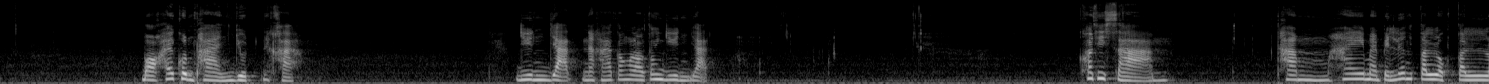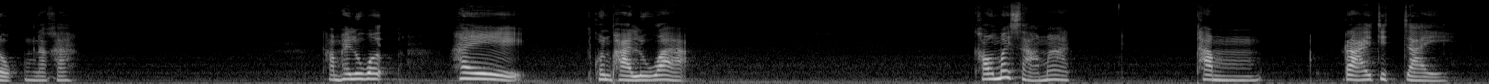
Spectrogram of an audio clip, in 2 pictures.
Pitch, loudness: 180 Hz, -23 LUFS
